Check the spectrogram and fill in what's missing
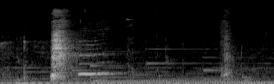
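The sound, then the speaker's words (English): Dogs whimper at their owner, who is going to the bathroom: a sharp yelp followed by a thin, drawn-out whine, then a quieter second yip a moment later, over a low steady background hum. “My doggies are just telling me, they're like, what you doing?”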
